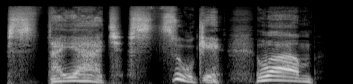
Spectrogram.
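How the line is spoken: Exhausted hoarse rasp. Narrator (Russian): Клёпа прохрипел

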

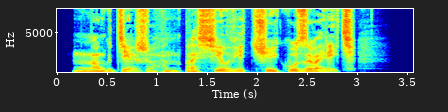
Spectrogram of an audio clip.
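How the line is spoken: Confused muttering. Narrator (Russian): Святой брат несколько растерянно … бормоча

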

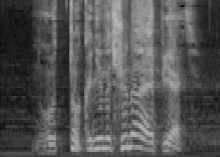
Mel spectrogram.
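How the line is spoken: Barked. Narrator (Russian): Рявкнул Мируэль

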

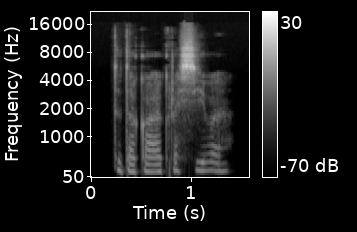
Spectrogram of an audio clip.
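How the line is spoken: Barely audible young man. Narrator (Russian): едва слышно произносит парень

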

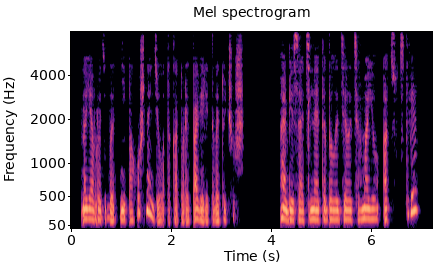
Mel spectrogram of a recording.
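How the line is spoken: Stern, displeased. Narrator (Russian): Строго высекаю, недоволен

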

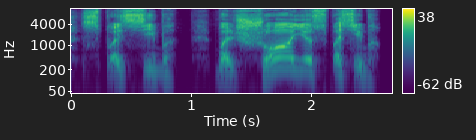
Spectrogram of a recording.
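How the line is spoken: Frightened whisper. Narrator (Russian): Август испуганно отшатнулся к стене и прошептал

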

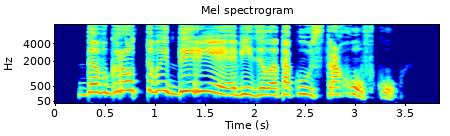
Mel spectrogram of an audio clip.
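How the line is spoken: Sharp bark. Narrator (Russian): Рявкнула

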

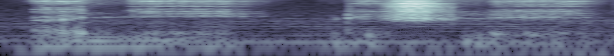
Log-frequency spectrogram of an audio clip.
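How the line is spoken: Barely audible lifeless whisper. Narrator (Russian): вдруг едва слышно прошептал Рон безжизненным голосом

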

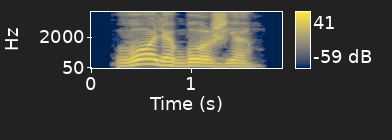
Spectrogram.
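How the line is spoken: Sighing. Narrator (Russian): вздохнула Анфиса

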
